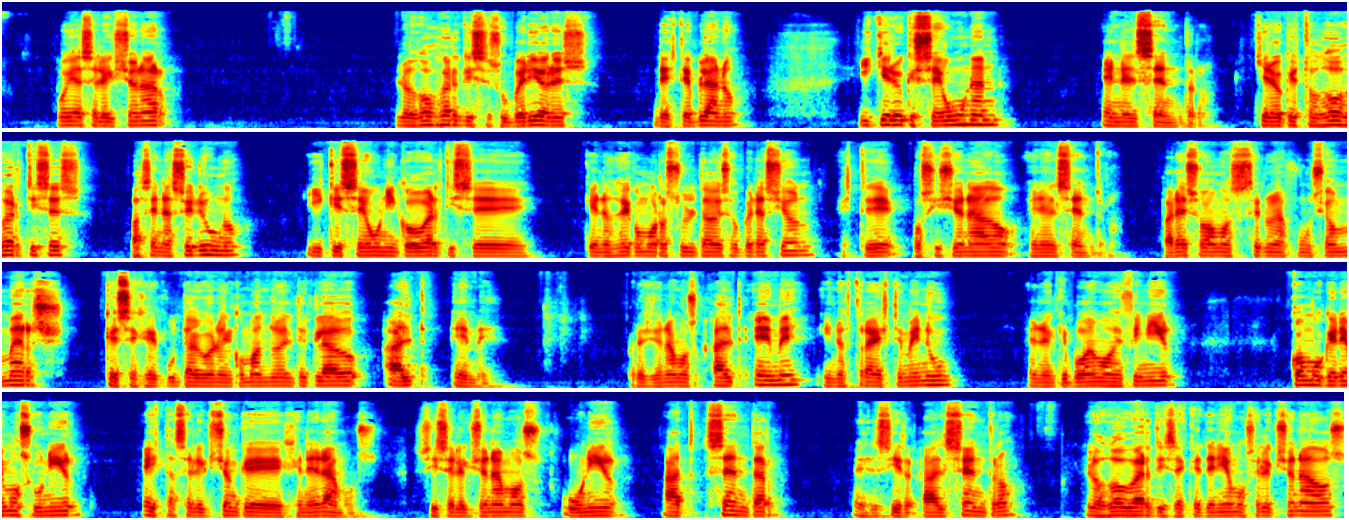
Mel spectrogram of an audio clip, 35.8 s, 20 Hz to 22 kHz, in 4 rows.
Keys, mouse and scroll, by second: 0.3-1.8 scroll up 2, 0.7 shift+middle click, 1.8 click, 2.6 right click, 3.7 shift+right click, 21.5 alt+m.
